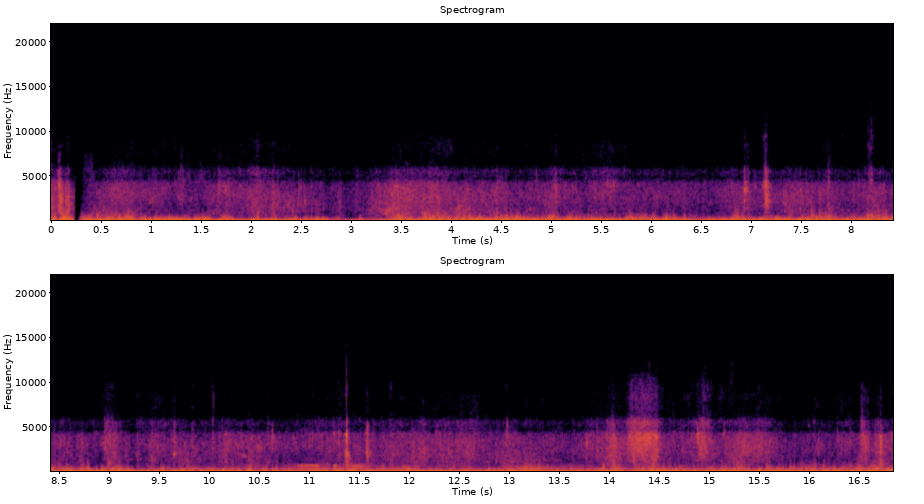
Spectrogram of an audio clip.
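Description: Waves slap against a small boat's hull.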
